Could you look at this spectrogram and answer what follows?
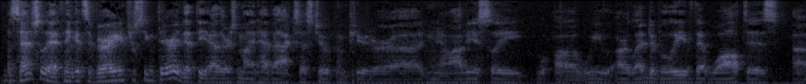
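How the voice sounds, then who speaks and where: A man with a very deep voice co-hosts a casual podcast and a faint hiss sits under him. He answers listener questions slowly and thoughtfully, hesitating often and landing dry quips. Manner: thoughtful, hesitant with many fillers, dry humor. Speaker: podcast co-host.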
